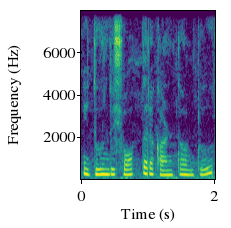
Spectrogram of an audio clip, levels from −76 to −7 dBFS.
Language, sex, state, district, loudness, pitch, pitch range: Kannada, female, Karnataka, Dakshina Kannada, -13 LUFS, 240 Hz, 230-255 Hz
